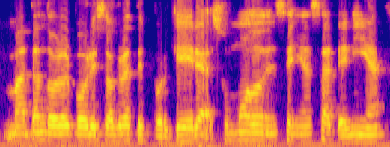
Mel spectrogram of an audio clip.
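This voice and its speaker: Bright-voiced Argentine woman explaining on radio. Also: low voice, level tone, moderate pace. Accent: Argentine Spanish. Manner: thoughtful, frequent hesitations and restarts. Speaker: radio guest speaker. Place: radio studio.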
